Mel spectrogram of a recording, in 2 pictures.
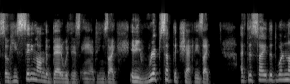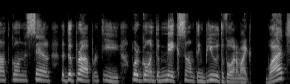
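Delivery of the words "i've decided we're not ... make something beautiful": fake movie-style Italian accent, pitched up. Retelling a story, quoting a man who rips up a check, in a put-on accent. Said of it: "Better accent".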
